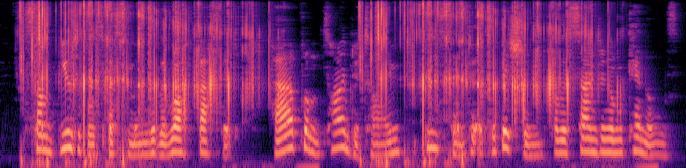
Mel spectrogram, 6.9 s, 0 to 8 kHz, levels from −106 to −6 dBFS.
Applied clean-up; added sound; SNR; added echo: classical method log-MMSE.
